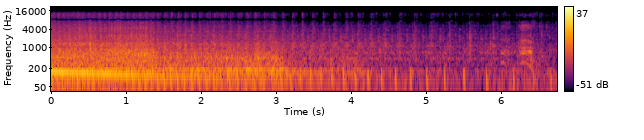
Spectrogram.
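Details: Mighty Mac wood chipper/leaf shredder single-cylinder after seized choke flap replacement, restarting: catches strongly, then steady even beat about four per second, no misses, engine vibrates heavily; normal running.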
